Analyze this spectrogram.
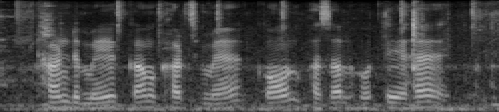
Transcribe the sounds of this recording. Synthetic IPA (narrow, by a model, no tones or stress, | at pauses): ʈʰə̃ɳɖmẽkəmkʰəɾt͡ʃmẽkɔːnpʰəsəlɦoːt̪eɦɛː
